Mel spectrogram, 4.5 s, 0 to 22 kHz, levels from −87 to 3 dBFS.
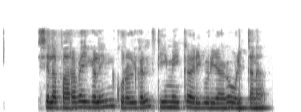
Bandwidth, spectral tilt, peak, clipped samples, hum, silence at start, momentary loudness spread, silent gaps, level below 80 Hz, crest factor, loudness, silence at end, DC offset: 7.8 kHz; -6.5 dB/octave; -2 dBFS; under 0.1%; none; 0.55 s; 5 LU; none; -50 dBFS; 14 dB; -17 LUFS; 0.5 s; under 0.1%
